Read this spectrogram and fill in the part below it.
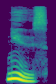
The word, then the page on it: ZOOS: British English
